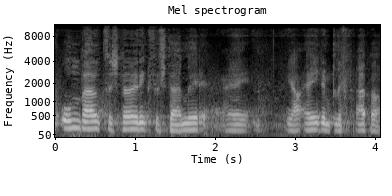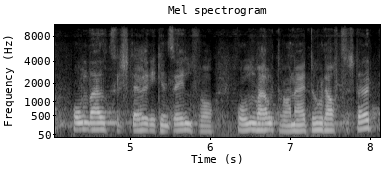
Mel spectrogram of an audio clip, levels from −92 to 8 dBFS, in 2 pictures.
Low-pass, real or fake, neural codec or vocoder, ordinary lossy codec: 9.9 kHz; fake; codec, 44.1 kHz, 1.7 kbps, Pupu-Codec; Opus, 24 kbps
